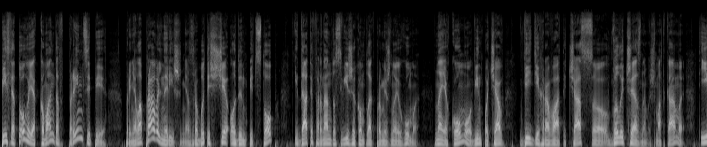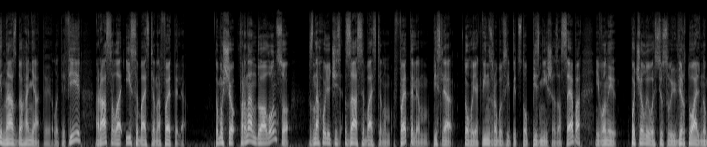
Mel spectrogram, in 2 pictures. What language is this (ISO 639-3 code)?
ukr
